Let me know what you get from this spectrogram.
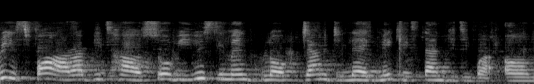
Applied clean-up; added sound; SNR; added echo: neural separator model SepFormer DNS4.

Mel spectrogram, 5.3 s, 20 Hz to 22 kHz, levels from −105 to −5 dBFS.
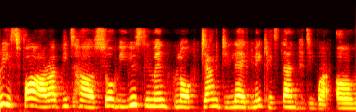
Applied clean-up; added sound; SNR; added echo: neural mask model DeepFilterNet 3.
